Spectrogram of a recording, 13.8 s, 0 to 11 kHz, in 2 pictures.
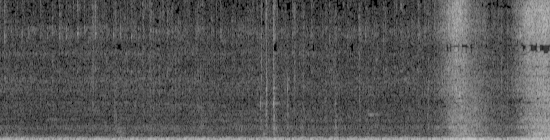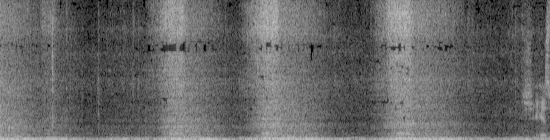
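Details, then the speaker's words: Mopar 383 V8 in a Plymouth Fury, choke on, throttle blipped; rough rumble with dull knock riding the revs, engine starting to knock again, to be pulled and rebuilt; cause not confirmed. "needs some stuff but the the engines starting to knock again so pull one in the shop pull the engine out of it and send it off to a guy to have it rebuilt"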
